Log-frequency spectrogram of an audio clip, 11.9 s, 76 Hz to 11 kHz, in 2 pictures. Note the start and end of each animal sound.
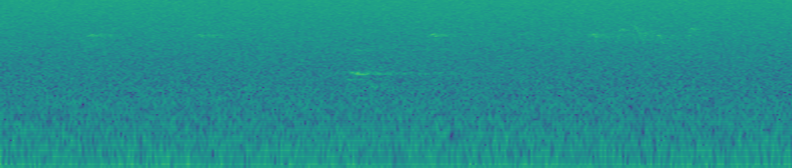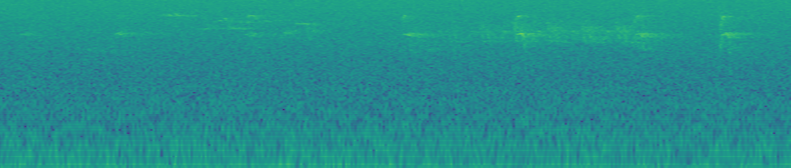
[0.56, 0.85] American Robin (Turdus migratorius)
[1.35, 1.72] American Robin (Turdus migratorius)
[2.50, 3.02] American Herring Gull (Larus smithsonianus)
[3.10, 3.40] American Robin (Turdus migratorius)
[4.36, 4.62] American Robin (Turdus migratorius)
[4.42, 5.35] Purple Finch (Haemorhous purpureus)
[6.04, 6.26] American Robin (Turdus migratorius)
[6.73, 7.05] American Robin (Turdus migratorius)
[7.13, 8.36] Brown Creeper (Certhia americana)
[8.87, 9.21] American Robin (Turdus migratorius)
[9.27, 10.88] Ovenbird (Seiurus aurocapilla)
[9.72, 9.94] American Robin (Turdus migratorius)
[10.57, 10.85] American Robin (Turdus migratorius)
[11.20, 11.55] American Robin (Turdus migratorius)

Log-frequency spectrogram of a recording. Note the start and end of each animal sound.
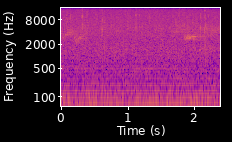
[0.00, 2.40] Red-eyed Vireo (Vireo olivaceus)
[1.57, 2.40] Ovenbird (Seiurus aurocapilla)

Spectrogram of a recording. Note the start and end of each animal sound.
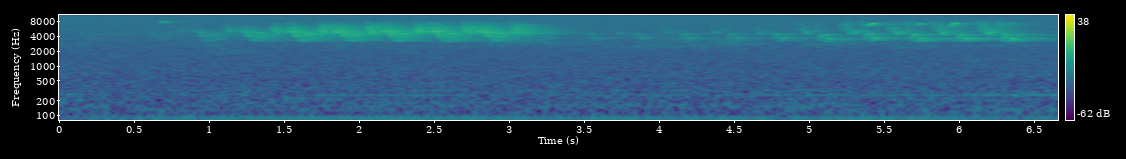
[0.00, 6.11] Black-capped Chickadee (Poecile atricapillus)
[0.70, 6.56] Ovenbird (Seiurus aurocapilla)

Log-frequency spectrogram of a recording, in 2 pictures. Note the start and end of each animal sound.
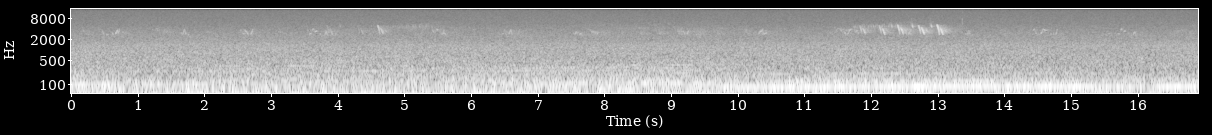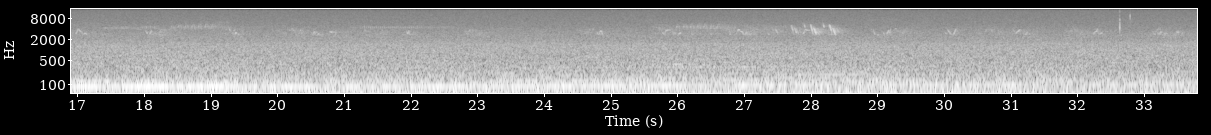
[0.00, 33.80] Red-eyed Vireo (Vireo olivaceus)
[4.52, 5.80] Black-throated Blue Warbler (Setophaga caerulescens)
[11.32, 13.21] Ovenbird (Seiurus aurocapilla)
[17.91, 19.37] Black-throated Blue Warbler (Setophaga caerulescens)
[20.95, 22.68] Dark-eyed Junco (Junco hyemalis)
[25.54, 26.96] Black-throated Blue Warbler (Setophaga caerulescens)
[27.27, 28.63] Ovenbird (Seiurus aurocapilla)

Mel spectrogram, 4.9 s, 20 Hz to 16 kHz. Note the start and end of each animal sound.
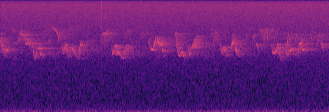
[0.00, 4.94] Red-eyed Vireo (Vireo olivaceus)
[4.38, 4.94] Ovenbird (Seiurus aurocapilla)

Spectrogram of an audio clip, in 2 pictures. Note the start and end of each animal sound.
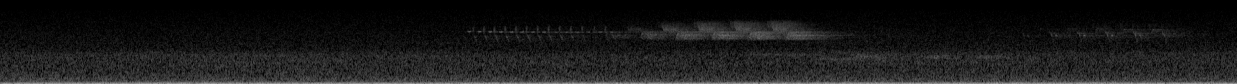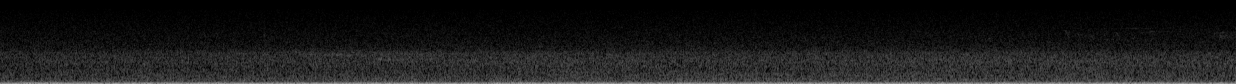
[4.56, 6.42] Dark-eyed Junco (Junco hyemalis)
[6.05, 8.87] Ovenbird (Seiurus aurocapilla)
[9.81, 12.31] Ovenbird (Seiurus aurocapilla)

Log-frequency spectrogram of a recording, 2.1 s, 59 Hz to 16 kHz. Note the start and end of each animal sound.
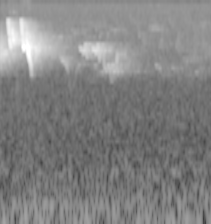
[0.00, 0.56] Ovenbird (Seiurus aurocapilla)
[0.00, 2.12] Red-eyed Vireo (Vireo olivaceus)
[0.37, 2.12] Rose-breasted Grosbeak (Pheucticus ludovicianus)
[0.39, 1.72] Blackburnian Warbler (Setophaga fusca)

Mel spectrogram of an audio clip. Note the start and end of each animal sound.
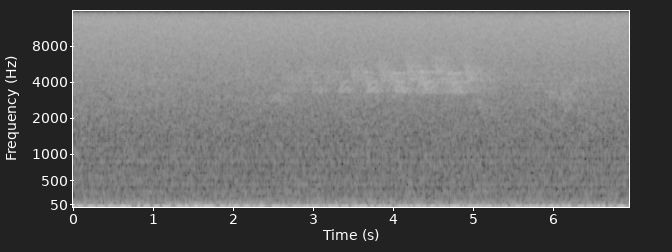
[2.95, 5.05] Ovenbird (Seiurus aurocapilla)

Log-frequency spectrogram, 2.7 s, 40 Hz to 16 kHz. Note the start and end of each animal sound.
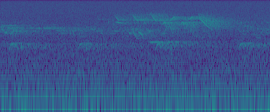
[0.00, 0.98] Black-capped Chickadee (Poecile atricapillus)
[0.00, 2.70] American Crow (Corvus brachyrhynchos)
[0.00, 2.70] Red-eyed Vireo (Vireo olivaceus)
[0.90, 2.18] Chestnut-sided Warbler (Setophaga pensylvanica)

